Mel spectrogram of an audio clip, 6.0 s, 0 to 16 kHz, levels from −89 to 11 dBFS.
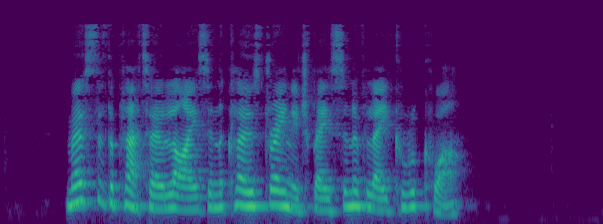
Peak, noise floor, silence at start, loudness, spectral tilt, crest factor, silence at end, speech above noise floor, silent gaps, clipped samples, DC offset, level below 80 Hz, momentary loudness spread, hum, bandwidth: -10 dBFS; -83 dBFS; 0.65 s; -26 LUFS; -5.5 dB/octave; 18 dB; 1.45 s; 58 dB; none; under 0.1%; under 0.1%; -74 dBFS; 9 LU; none; 11.5 kHz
